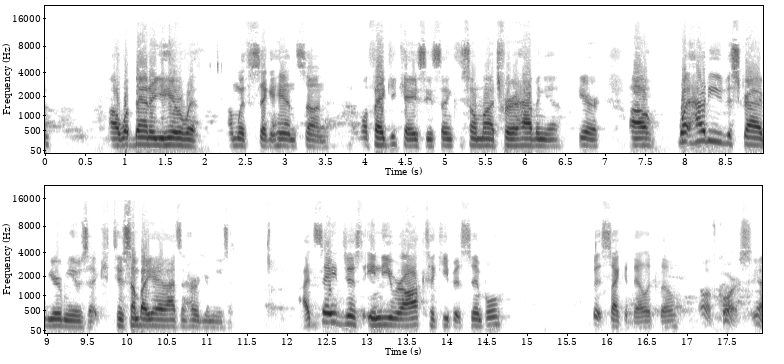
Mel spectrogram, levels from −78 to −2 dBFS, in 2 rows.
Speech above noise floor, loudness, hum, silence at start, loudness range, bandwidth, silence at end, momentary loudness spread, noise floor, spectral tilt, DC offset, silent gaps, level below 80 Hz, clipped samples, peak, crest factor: 57 dB; -25 LUFS; none; 0 s; 5 LU; 15.5 kHz; 0 s; 14 LU; -82 dBFS; -4 dB/octave; under 0.1%; none; -66 dBFS; under 0.1%; -12 dBFS; 14 dB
